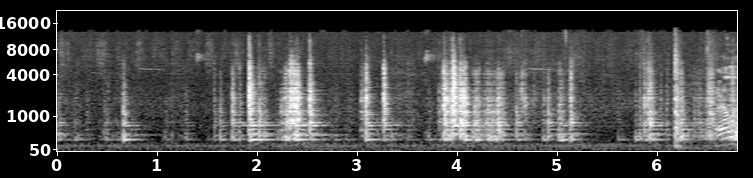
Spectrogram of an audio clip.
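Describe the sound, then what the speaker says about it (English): A brand new plug being screwed in by hand, giving uneven bursts of ratcheting, clicking mechanical turns separated by short pauses, close and fairly loud. "we have the brand new plug, and we're going to screw it in here"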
